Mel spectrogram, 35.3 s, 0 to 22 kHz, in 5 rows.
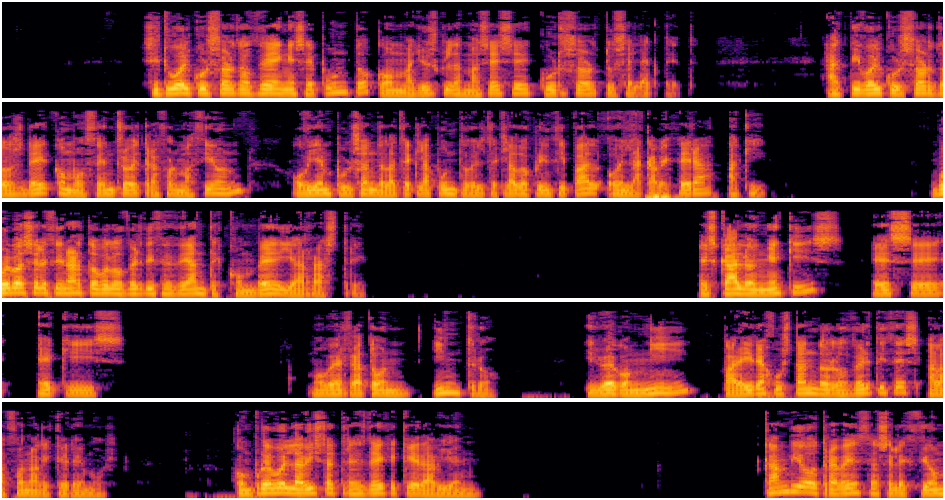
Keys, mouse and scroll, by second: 0.6 middle click, 2.6 shift+s, 10.0 click, 15.4 b, 18.8 s, 25.5 s, 30.4-32.3 middle drag.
